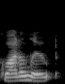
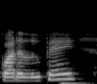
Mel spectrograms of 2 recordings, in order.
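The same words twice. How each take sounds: First: Guadalupe is said the local Austin way. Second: Guadalupe is said in the speaker's usual way. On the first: "which people call Guadalupe" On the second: "I just have problems with pronouncing it that way"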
